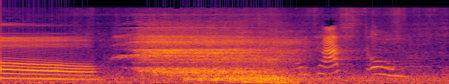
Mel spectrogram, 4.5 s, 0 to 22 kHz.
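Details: Friesian horses at a stable keeping about 25 horses; a steady tone opens, then a short, quavering whinny rises and falls, mixed with people talking.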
